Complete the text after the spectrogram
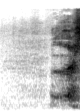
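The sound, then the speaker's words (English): A single sudden sneeze bursts out after a quiet moment, loud, with a sharp breathy hiss at the end. “Bless you, bless you.”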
